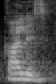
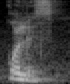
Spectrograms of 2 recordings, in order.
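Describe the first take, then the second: First: कॉलेज said as "kaalej" with a flat a; wrong pronunciation. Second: कॉलेज said with ऑ between a and o, "kolej"; correct pronunciation. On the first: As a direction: demo the wrong कॉलेज with open a sound. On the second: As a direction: demo the right कॉलेज with rounded o. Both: Shown as a demonstration. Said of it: "उच्चारण भी अ और ओ के बीच होगा".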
